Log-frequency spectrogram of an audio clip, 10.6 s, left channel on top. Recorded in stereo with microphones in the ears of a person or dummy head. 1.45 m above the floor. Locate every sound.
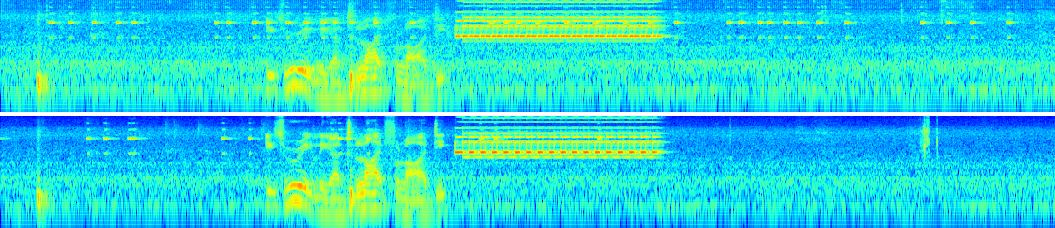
0.4 s a whoosh: 5° right (ahead or behind), 0.5 m
2.6 s a man speaking: 45° right (ahead or behind), 0.6 m
4.5 s a phone ringing: 35° right (ahead or behind), 1.1 m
